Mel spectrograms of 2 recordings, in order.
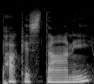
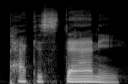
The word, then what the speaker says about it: Pakistani: In British English, the word would be pronounced Pakistani with R's. And in American English, it would be Pakistani with A's, with A sounding A's.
